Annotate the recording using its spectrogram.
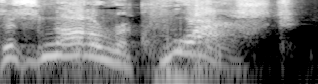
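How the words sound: It is said in a guttural, angry growl.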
